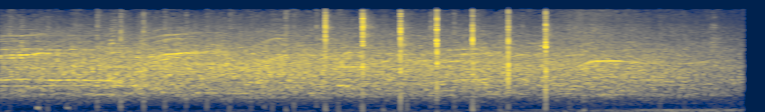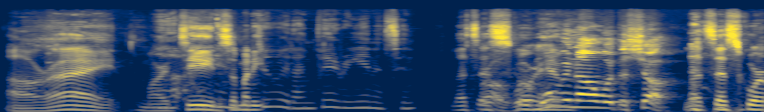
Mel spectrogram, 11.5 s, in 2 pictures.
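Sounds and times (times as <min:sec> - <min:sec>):
audience applause: 0:00.0 - 0:05.6
speech: 0:07.1 - 0:11.4.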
